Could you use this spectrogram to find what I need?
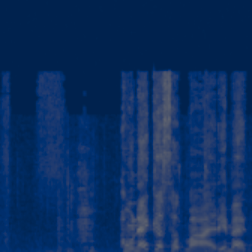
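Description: A woman news anchor speaks through a television.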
